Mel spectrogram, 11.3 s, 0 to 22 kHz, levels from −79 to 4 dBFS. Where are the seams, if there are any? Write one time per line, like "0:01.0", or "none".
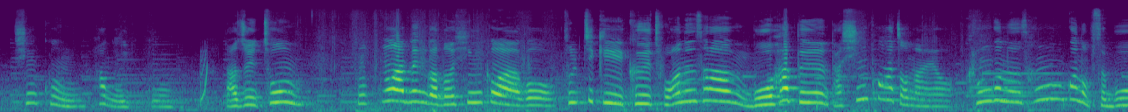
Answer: none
